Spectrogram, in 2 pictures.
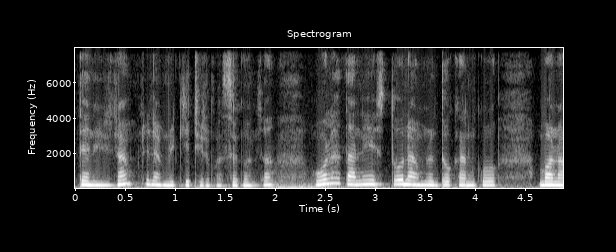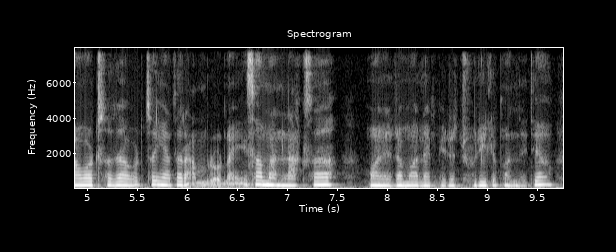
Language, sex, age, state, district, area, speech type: Nepali, female, 30-45, West Bengal, Darjeeling, rural, spontaneous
